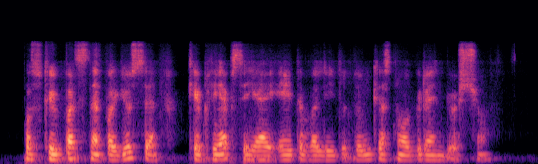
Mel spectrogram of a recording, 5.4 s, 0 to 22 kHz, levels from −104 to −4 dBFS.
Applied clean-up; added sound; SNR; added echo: neural mask model DeepFilterNet 3.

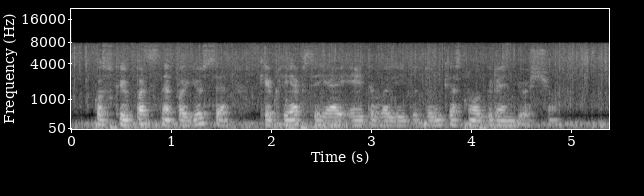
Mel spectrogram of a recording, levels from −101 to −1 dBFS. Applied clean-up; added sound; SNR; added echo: none; Rain; 9 dB; reverberation time 0.1 s.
